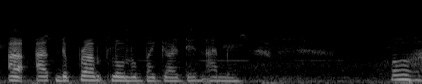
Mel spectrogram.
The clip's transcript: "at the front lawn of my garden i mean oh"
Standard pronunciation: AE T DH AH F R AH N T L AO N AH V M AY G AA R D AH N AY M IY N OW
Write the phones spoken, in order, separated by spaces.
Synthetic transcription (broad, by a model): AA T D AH P R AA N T L AO N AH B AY G AA R D AH N AY M IY N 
